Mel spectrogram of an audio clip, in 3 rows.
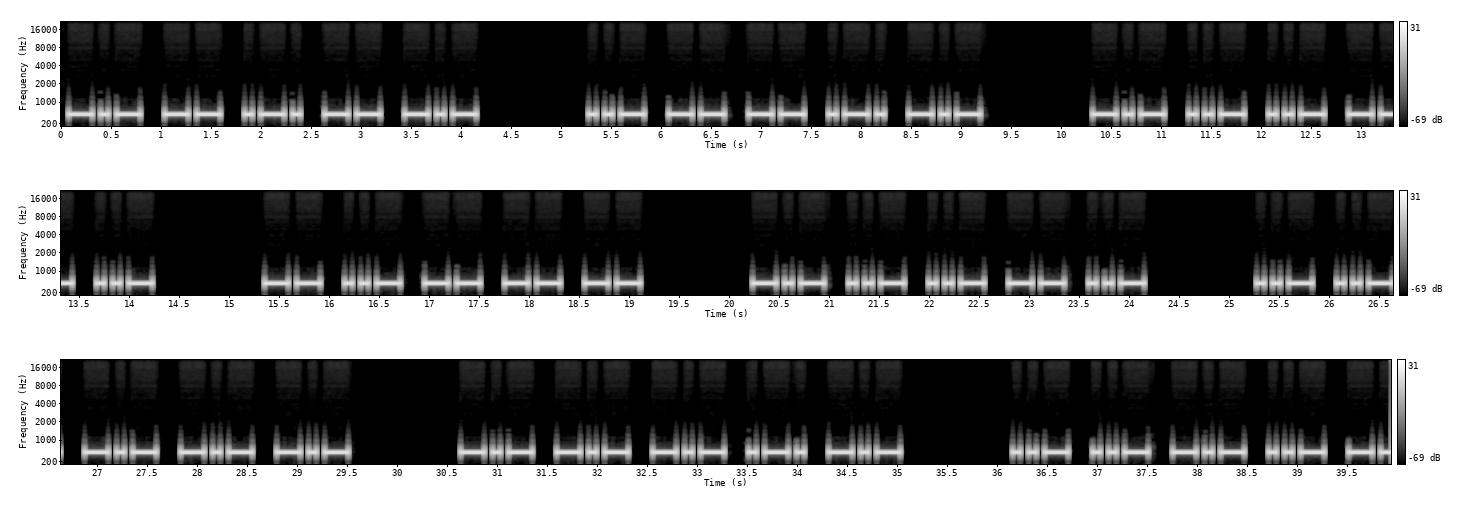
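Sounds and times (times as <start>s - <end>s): morse code tone: 36.2s - 39.9s.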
